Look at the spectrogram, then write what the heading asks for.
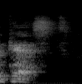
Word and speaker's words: guest: Guest. No vas a pronunciar esa U. Necesitamos atar o amarrar arriba, obviamente, porque son luces. Before the guests arrive. Antes de que lleguen los invitados. No guest, guest. Esa U me la como.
